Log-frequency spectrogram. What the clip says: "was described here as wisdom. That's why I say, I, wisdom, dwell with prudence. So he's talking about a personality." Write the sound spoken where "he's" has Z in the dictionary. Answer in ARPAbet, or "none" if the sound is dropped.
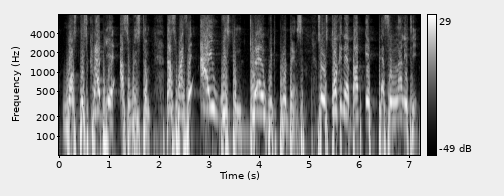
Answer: S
